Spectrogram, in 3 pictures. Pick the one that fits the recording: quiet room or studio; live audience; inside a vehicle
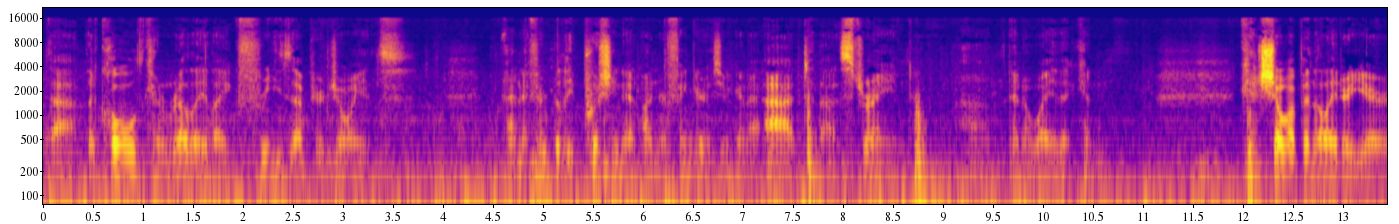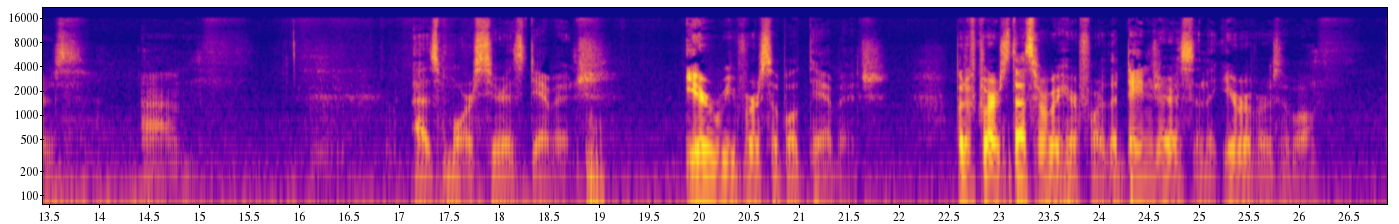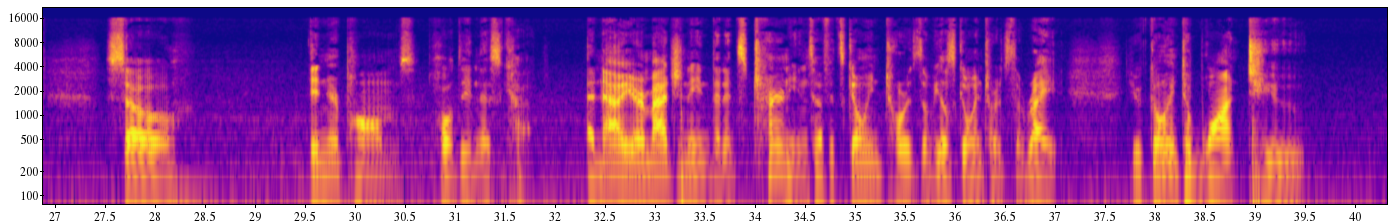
inside a vehicle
